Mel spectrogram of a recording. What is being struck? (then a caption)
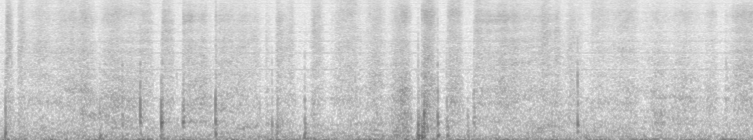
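Small clear plastic box filled with rhinestones. Long painted nails scratch across the lid of a small clear plastic box full of rhinestones, making a soft, steady scraping hiss. Brief sharp ticks and clicks stand out now and then as the nails catch on the plastic.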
